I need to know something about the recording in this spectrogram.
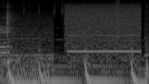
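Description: Background music, cut off sharply just before a second in by a burst of TV static hiss with a single steady beep underneath. It is a glitchy TV-screen transition sound effect.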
